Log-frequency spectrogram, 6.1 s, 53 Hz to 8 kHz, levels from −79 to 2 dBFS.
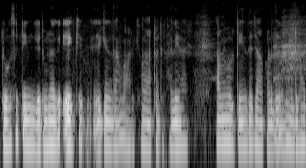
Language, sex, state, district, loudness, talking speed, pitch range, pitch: Hindi, male, Madhya Pradesh, Katni, -22 LUFS, 110 wpm, 105-110 Hz, 105 Hz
